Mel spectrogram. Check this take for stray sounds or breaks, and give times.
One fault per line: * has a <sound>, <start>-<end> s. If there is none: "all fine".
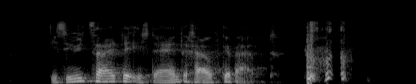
* has a cough, 3.0-3.5 s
